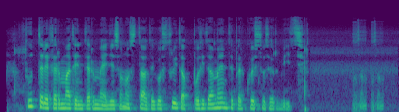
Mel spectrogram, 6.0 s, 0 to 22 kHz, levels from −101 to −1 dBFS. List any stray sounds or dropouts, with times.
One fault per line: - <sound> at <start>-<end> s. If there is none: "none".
- laugh at 5.3-5.8 s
